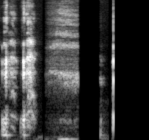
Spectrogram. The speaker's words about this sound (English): Here's my coughing again.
